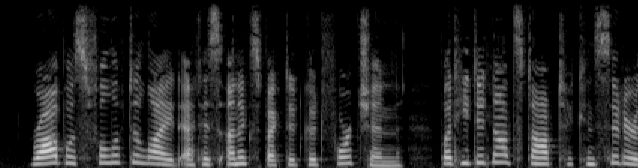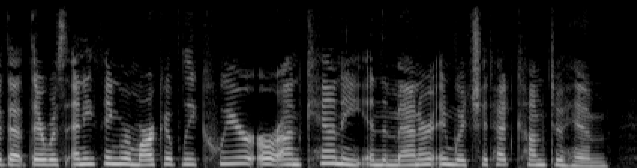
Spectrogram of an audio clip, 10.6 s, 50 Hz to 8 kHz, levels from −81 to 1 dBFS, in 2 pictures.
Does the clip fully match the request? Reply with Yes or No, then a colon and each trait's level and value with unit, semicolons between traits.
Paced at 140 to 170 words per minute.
No: average, 195 wpm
